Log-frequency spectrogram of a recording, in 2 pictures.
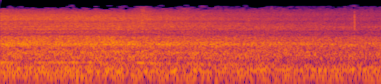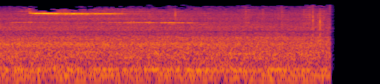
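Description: A train running through the station: a steady rumble with wheel-on-rail noise and faint high-pitched squeals, cutting off suddenly near the end.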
